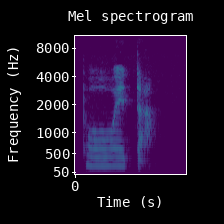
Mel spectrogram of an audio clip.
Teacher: Ahora sabemos que poeta, la o y la e se pronuncian con la misma duración. · La O y la E forman una secuencia de dos vocales, pero están en sílabas diferentes y esto afecta la pronunciación. Entonces, oímos una duración normal tanto con la O como con la E. Ninguna tiene una duración más corta. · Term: hiato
